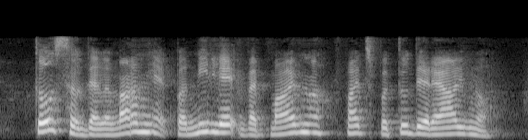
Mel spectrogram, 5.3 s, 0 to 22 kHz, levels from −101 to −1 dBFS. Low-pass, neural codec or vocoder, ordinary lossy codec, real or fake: 7.2 kHz; codec, 16 kHz, 1.1 kbps, Voila-Tokenizer; none; fake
